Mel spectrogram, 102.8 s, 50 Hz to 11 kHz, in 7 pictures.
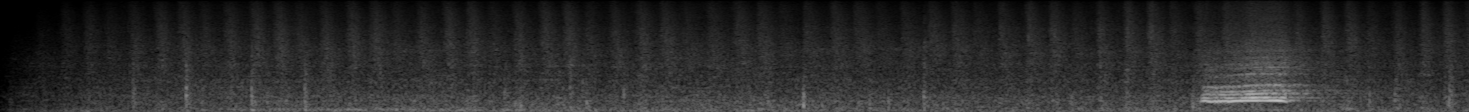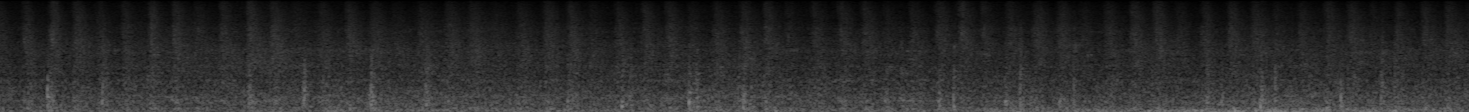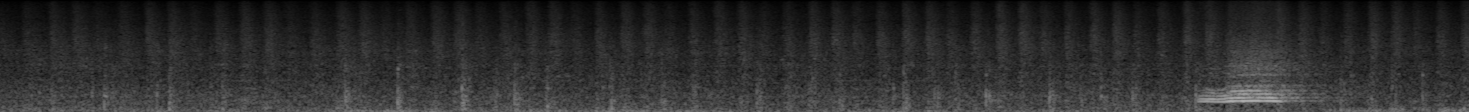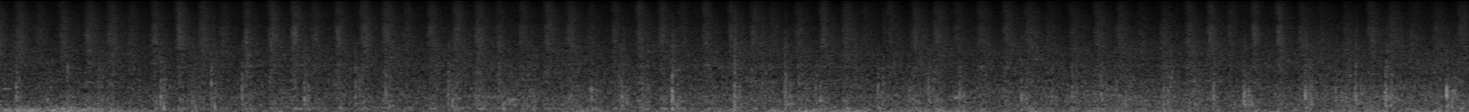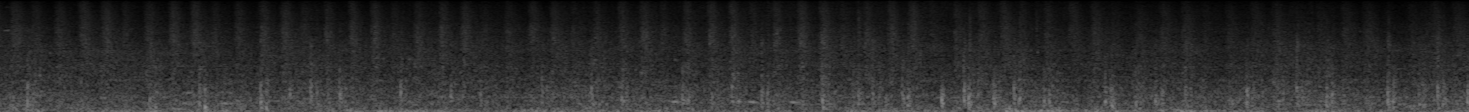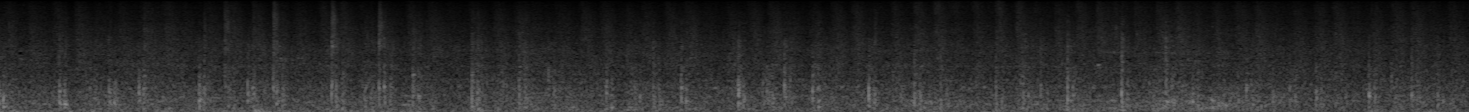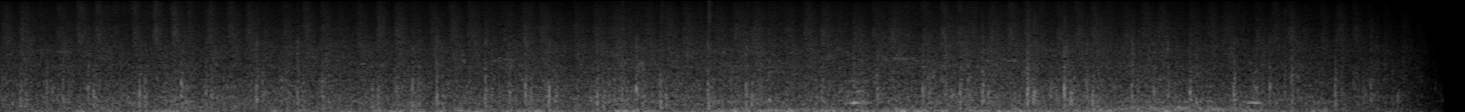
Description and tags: Slow Moving Steam Train
Recorded onboard a steam train using a Zoom H4.
train, locomotive, passenger-train, rail, steam-train, railroad, railway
